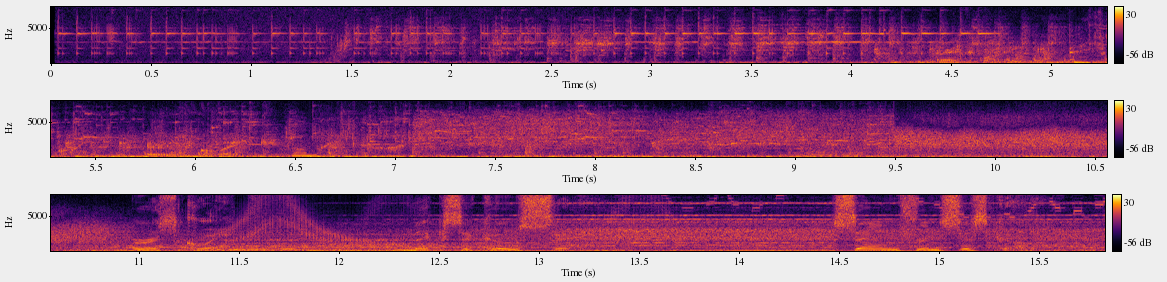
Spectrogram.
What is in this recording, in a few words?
narration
